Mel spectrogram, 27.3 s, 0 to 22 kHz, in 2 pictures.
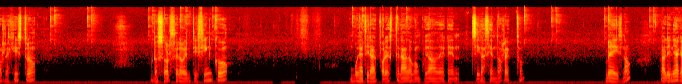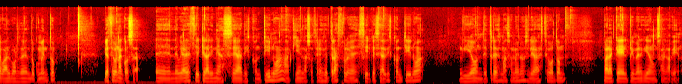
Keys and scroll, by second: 6.3 v, 23.0 3, 23.2 Tab.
